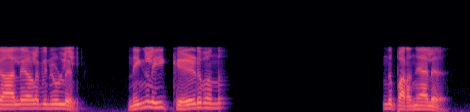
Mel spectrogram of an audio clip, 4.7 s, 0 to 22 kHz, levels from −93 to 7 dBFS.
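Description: From 2.2 s to 3.86 s the speech cuts out. A brief fading buzz is followed by about 1.5 s of silence, and the audio resumes with that stretch gone, likely a long network dropout. The waveform shows a flat gap. The spectrogram shows a blank column across the band, which the call codec caps at 4 kHz.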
